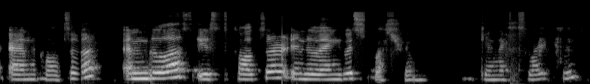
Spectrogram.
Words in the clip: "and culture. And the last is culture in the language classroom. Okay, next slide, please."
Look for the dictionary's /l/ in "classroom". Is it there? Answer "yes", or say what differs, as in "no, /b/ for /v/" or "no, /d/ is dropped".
no, /w/ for /l/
